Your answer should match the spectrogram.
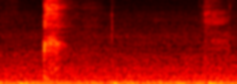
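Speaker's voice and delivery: long tired breath out; weary sigh. Retold or imitated. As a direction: let out a drawn-out, tired sigh. Retelling irritating customers.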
